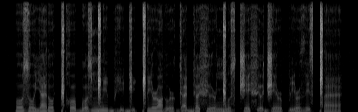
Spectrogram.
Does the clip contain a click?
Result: yes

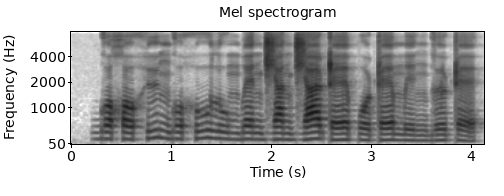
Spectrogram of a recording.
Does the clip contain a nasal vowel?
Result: no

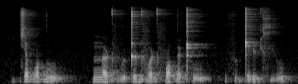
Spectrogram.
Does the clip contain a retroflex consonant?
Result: yes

